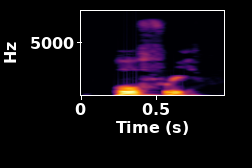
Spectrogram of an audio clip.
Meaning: Any elaborate embroidery, especially when made of gold thread; an object (such as clothing or fabric) adorned with such embroidery
- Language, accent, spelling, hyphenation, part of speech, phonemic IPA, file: English, Received Pronunciation, orphrey, or‧phrey, noun, /ˈɔːfɹi/, En-uk-orphrey.oga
